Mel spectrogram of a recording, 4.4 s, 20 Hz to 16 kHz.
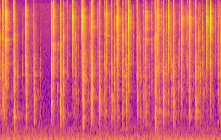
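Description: Fingertips and long nails type on a full pink, grey and white mechanical keyboard with round plastic keycaps. About 27 sharp, bright plastic clicks and clacks come in a quick, uneven run, each dying away almost instantly. A faint, steady low hum sits underneath.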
